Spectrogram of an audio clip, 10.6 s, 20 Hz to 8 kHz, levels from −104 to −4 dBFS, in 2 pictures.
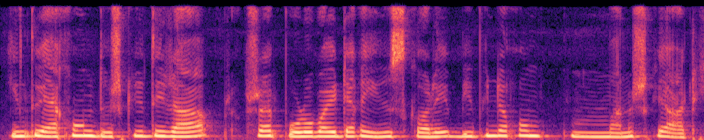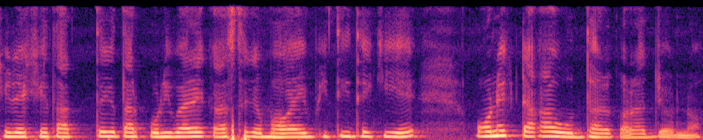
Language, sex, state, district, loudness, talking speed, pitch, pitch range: Bengali, male, West Bengal, North 24 Parganas, -16 LUFS, 170 wpm, 245 Hz, 230-265 Hz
